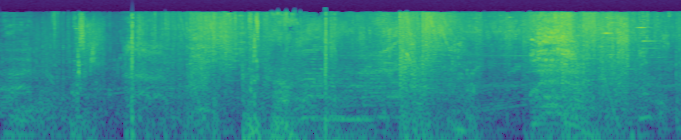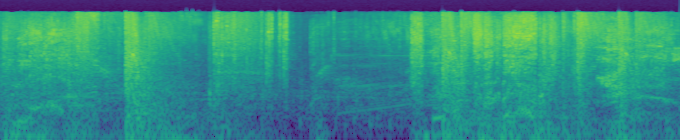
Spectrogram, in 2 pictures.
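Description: A video game energy blast whooshes and bursts.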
